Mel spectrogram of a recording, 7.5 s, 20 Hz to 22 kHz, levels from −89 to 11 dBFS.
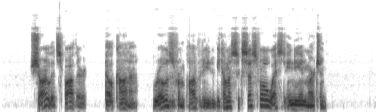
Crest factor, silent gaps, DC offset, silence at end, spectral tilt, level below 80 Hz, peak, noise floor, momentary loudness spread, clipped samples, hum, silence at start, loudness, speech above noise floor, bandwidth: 16 dB; none; under 0.1%; 1 s; -4.5 dB/octave; -52 dBFS; 0 dBFS; -73 dBFS; 7 LU; under 0.1%; none; 0.6 s; -14 LUFS; 60 dB; 9.4 kHz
